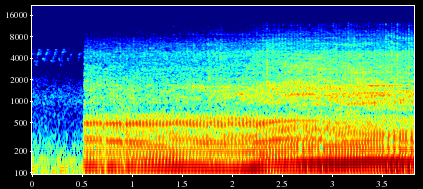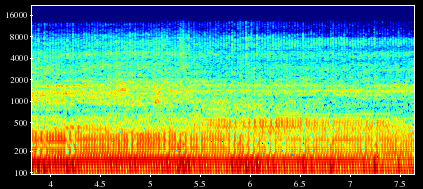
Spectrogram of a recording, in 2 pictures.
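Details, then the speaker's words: 1987 Honda XR250R dirt bike after sitting over winter, carburetor bowl bled of old fuel and refilled with fresh, idle screw adjusted down from too high: steady single-cylinder thump at a low even idle, no misses or rattles, before warm-up. "all right so that worked good but it sounds like it's idling a little high so you want to go in"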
